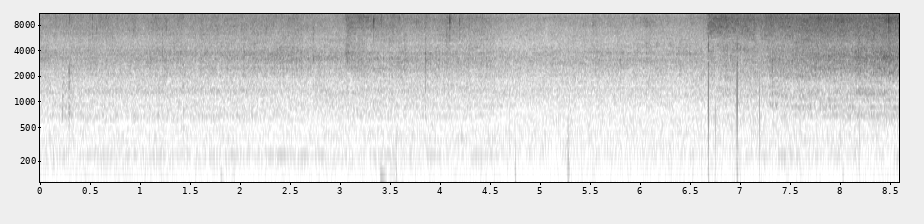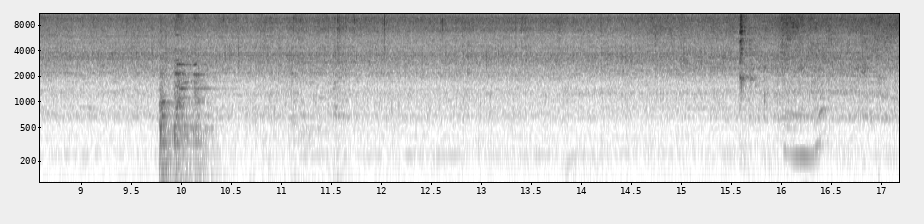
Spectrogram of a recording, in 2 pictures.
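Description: Chicken and onions frying in hot oil in an open pressure cooker: a steady sizzle that grows louder about seven seconds in. One short knock about ten seconds in.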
